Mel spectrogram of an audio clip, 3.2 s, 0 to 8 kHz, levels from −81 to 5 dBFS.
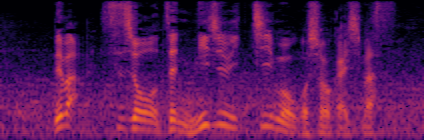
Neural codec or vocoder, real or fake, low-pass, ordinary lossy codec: none; real; none; none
